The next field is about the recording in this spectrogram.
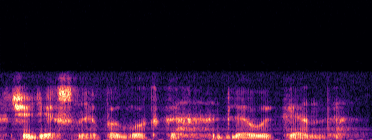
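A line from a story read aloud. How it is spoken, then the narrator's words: Grumbled. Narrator (Russian): буркнул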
